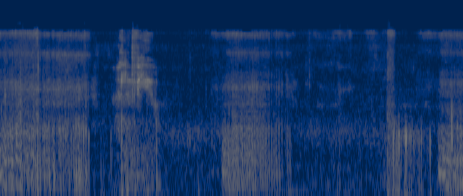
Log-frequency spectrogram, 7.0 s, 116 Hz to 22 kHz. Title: sleeping and snoring pt4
